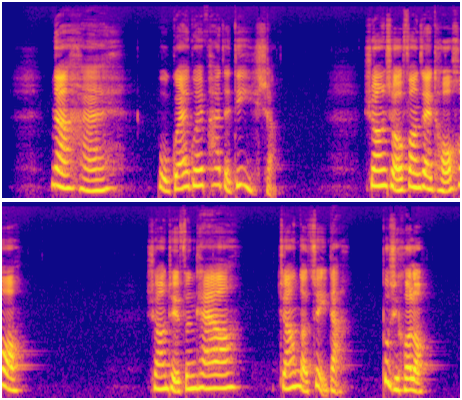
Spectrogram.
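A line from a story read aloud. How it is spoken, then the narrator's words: Smug laughing. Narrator (Chinese): 他妈妈得意地笑着说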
